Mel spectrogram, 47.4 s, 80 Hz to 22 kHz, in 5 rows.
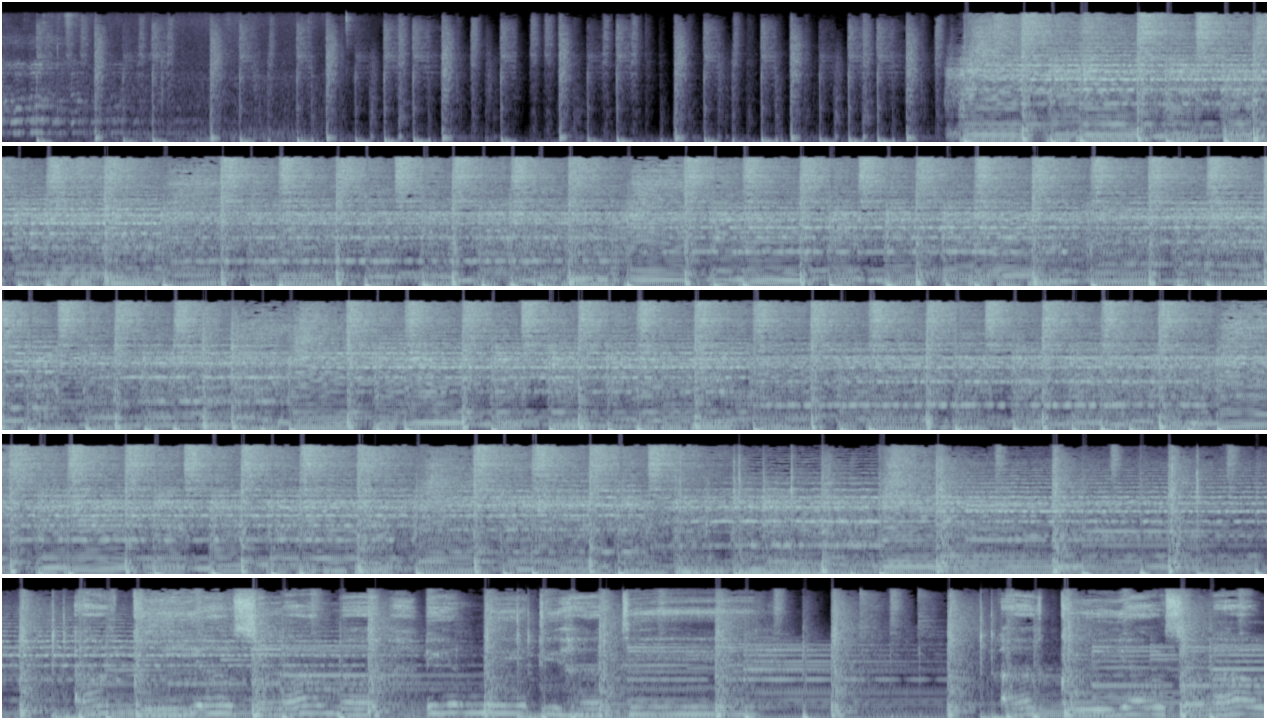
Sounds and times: Music: 0:00.0 - 0:47.4.

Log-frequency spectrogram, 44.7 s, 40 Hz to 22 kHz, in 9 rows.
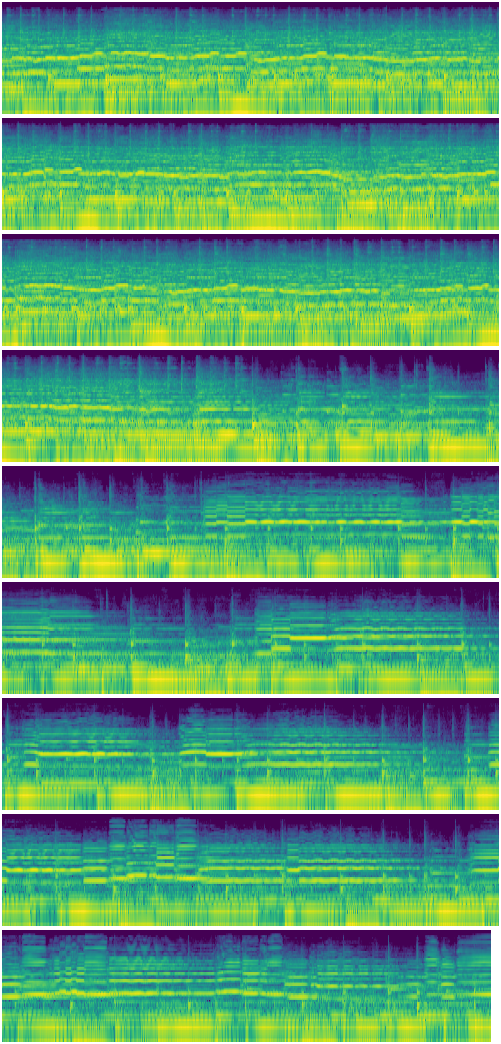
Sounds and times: Orchestra: 0:00.0 - 0:44.6
Violin, fiddle: 0:00.0 - 0:44.6.

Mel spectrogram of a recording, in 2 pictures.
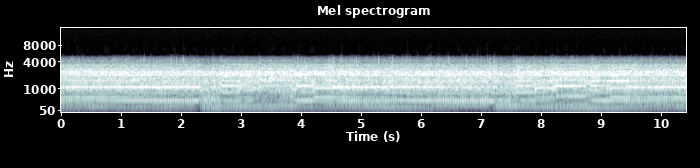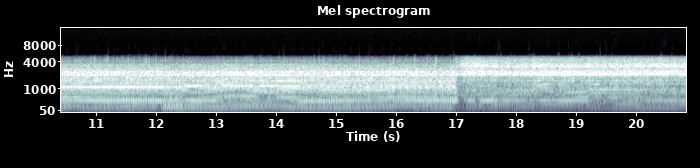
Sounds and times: Guitar: 0:00.0 - 0:20.8.

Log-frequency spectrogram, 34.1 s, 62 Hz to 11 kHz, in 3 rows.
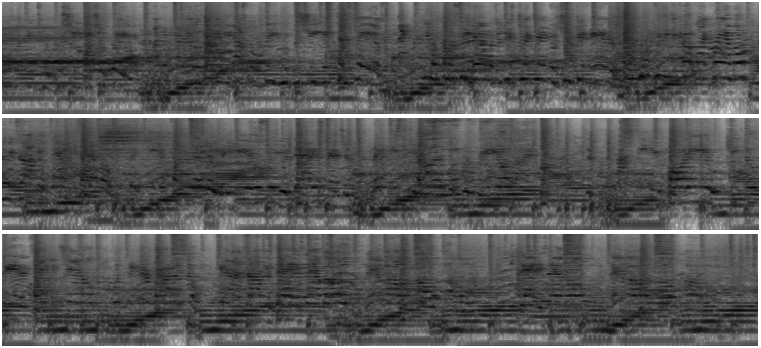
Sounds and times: Dubstep: 0:00.0 - 0:10.1.

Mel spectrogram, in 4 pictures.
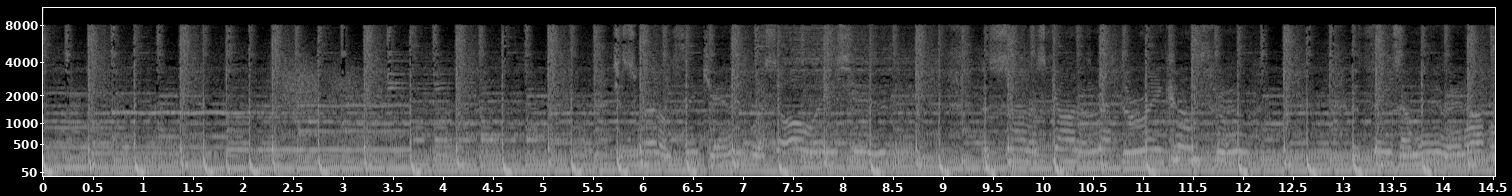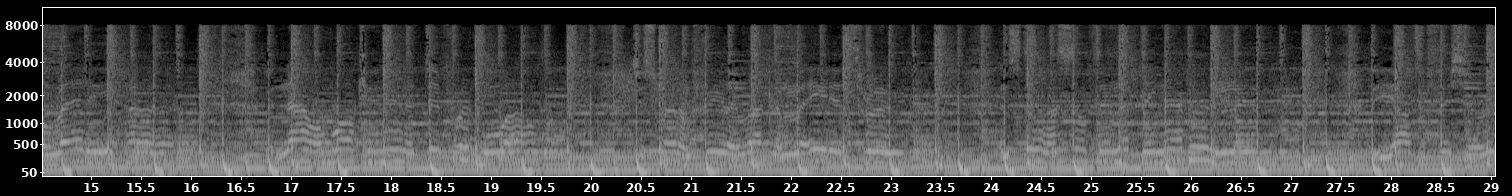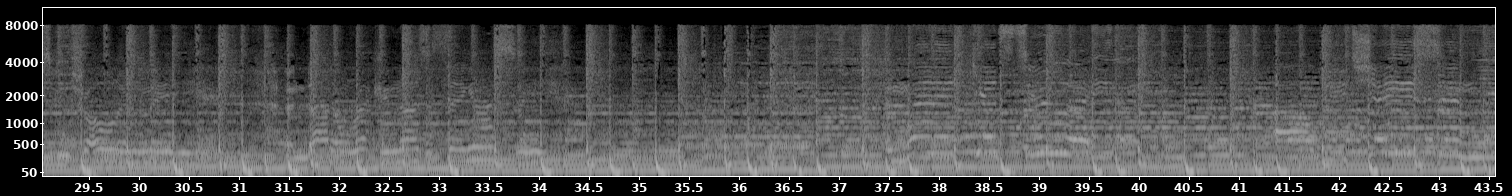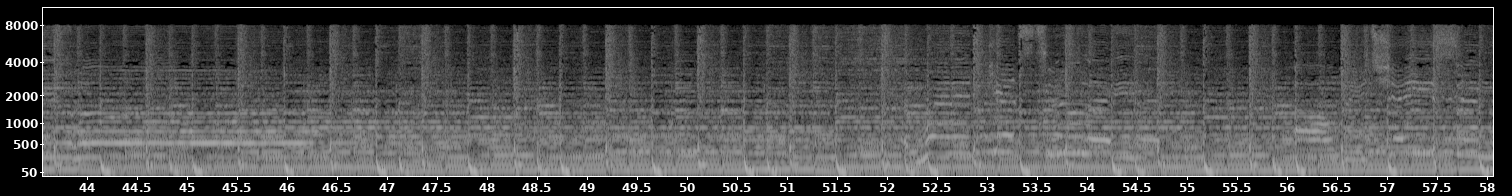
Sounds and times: Music: 0:00.0 - 0:58.0.

